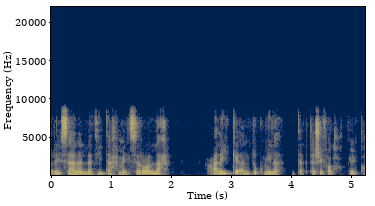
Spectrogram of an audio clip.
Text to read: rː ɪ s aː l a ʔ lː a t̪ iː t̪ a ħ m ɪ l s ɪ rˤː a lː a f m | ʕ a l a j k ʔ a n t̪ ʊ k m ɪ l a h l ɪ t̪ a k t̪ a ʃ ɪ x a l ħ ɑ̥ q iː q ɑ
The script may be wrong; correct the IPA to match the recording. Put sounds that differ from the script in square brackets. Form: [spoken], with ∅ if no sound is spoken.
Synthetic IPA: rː ɪ s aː l a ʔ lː a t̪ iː t̪ a ħ m ɪ l s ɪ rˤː a lː a [ħ] m | ʕ a l a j k ʔ a n t̪ ʊ k m ɪ l a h l ɪ t̪ a k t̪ a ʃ ɪ [f] a l ħ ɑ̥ q iː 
